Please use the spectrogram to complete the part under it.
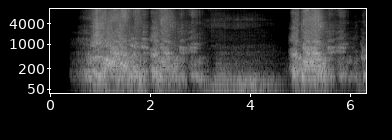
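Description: A lion roars loudly, twice, with a growl in between.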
